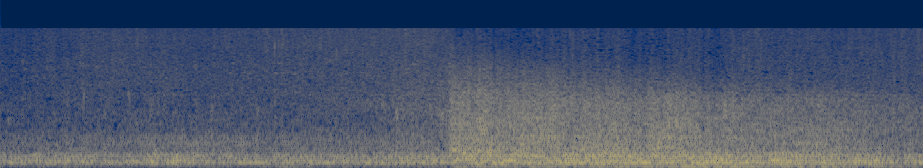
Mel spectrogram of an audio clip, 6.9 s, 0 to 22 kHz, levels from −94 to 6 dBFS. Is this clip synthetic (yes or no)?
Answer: yes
